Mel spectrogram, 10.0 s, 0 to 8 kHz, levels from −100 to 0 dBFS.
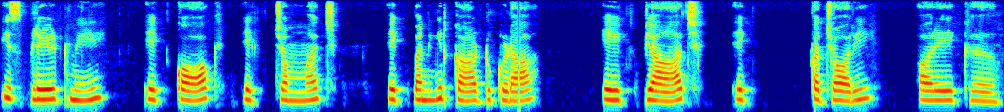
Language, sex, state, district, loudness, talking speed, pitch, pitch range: Hindi, female, Uttarakhand, Uttarkashi, -18 LUFS, 105 wpm, 225 Hz, 215-235 Hz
